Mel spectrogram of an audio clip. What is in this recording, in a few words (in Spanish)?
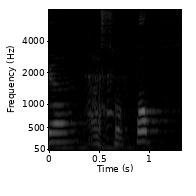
"lluvia", Huave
